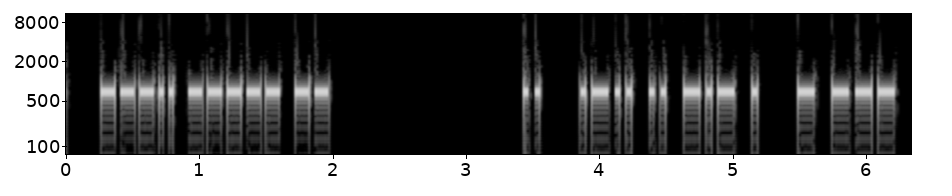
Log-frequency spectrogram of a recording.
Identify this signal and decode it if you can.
Morse code, heard as a keyed tone, about 27 wpm, 700 Hz. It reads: 80M I LIKE TO
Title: Speed-Racing Common QSO Phrases Encore - 28wpm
